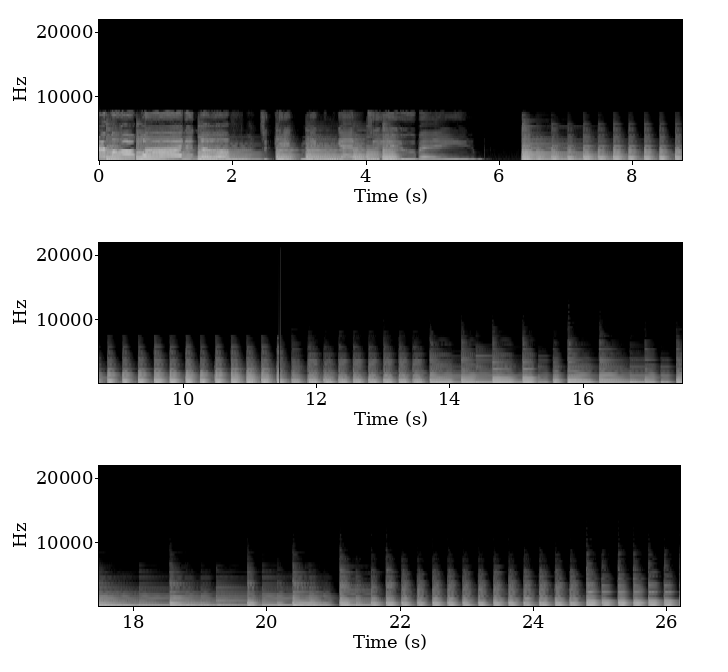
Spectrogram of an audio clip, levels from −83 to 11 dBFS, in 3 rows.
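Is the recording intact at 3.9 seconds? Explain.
No. At 3.9 seconds you're inside a dull, band-limited stretch from 0.0 to 11.46 s, with nothing above 7.6 kHz, a slightly different level and a faint new noise floor. It's likely an input switched to a poorer device, and it clears after a 20 ms gap.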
